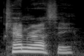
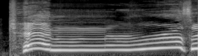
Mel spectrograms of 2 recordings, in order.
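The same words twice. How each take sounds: First: It is said quickly and flatly. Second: It is said with lively enthusiasm.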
